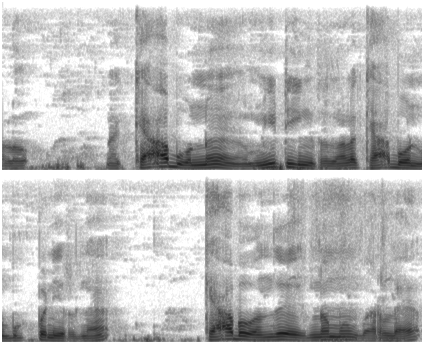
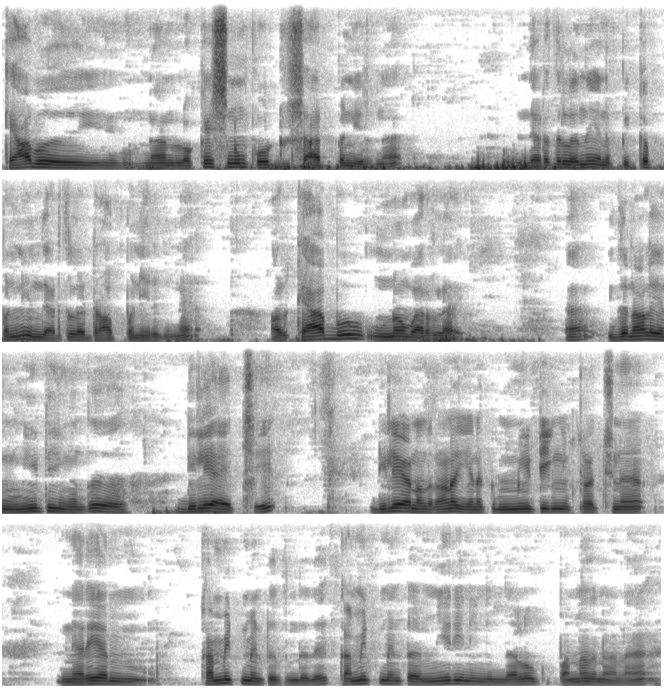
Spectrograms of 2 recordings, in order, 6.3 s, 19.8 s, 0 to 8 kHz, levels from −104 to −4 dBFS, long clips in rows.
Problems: background sounds at intervals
